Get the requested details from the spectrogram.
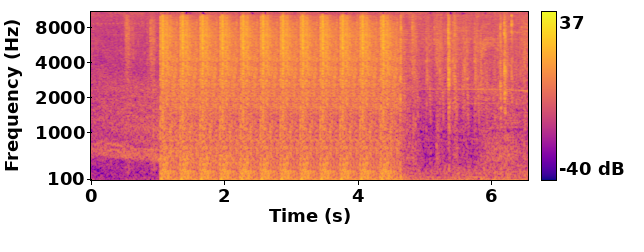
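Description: Video game gunfire cracks in quick bursts.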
